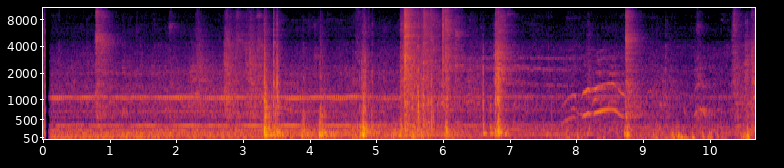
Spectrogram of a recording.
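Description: Rail bobsled running down its metal track: a steady whine from the running gear for the first six seconds or so, with a string of sharp knocks and rattles as the sled travels. A short vocal exclamation comes near the end.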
